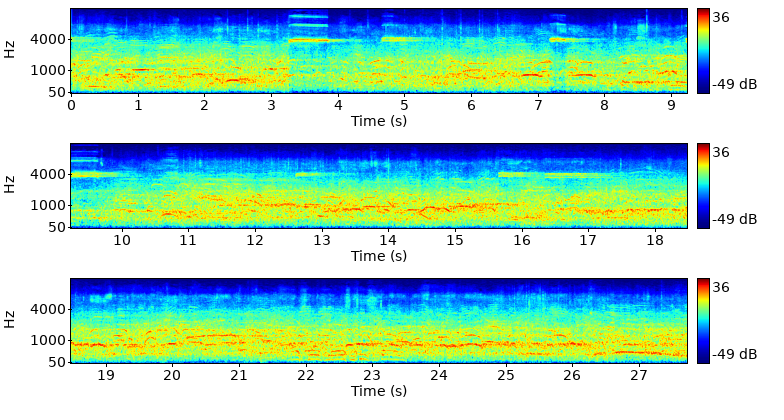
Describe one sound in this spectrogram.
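A large crowd murmurs and cheers, echoing through a big hall.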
